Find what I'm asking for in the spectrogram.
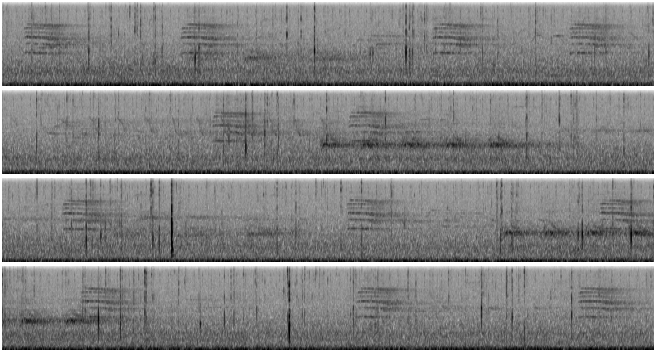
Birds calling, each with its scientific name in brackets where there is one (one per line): Great Crested Flycatcher (Myiarchus crinitus)
Blue Jay (Cyanocitta cristata)
American Crow (Corvus brachyrhynchos)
